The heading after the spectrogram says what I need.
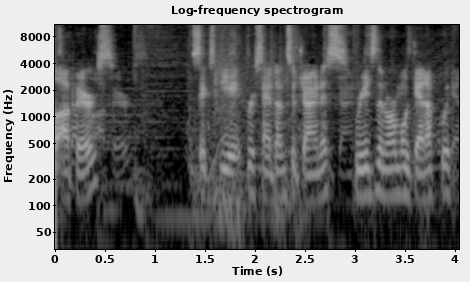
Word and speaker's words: Seginus: No, I think it's Seginus. The actual word that Seginus is a type of a star, and in that context, that is the pronunciation Seginus.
